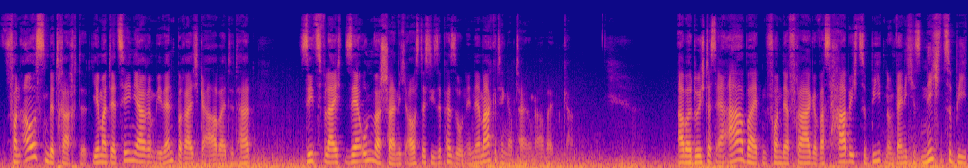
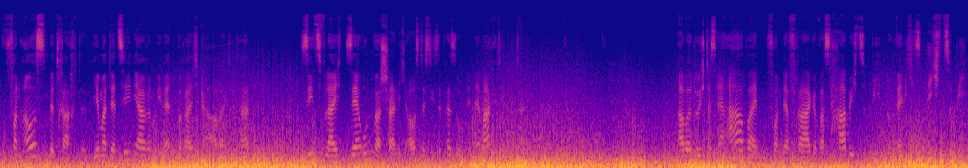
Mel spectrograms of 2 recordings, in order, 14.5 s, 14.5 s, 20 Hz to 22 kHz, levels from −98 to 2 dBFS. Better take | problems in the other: first | wind noise on the microphone; heavy; 3 dB above the speech; occasional gusts in the first

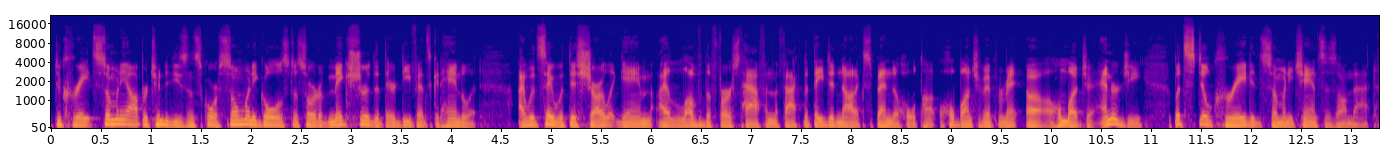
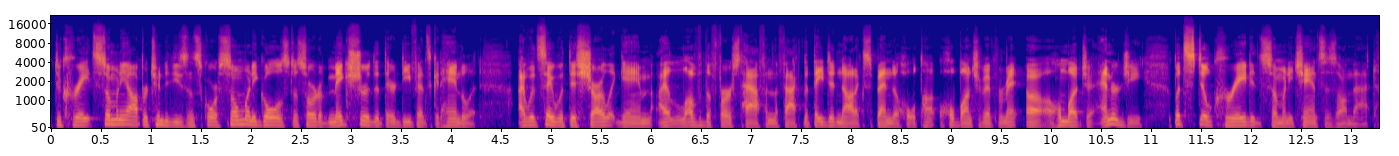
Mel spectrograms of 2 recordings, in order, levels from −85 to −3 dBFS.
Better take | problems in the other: first | thin; somewhat; fading below 1 kHz

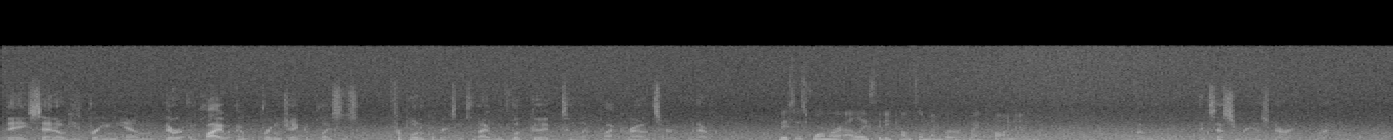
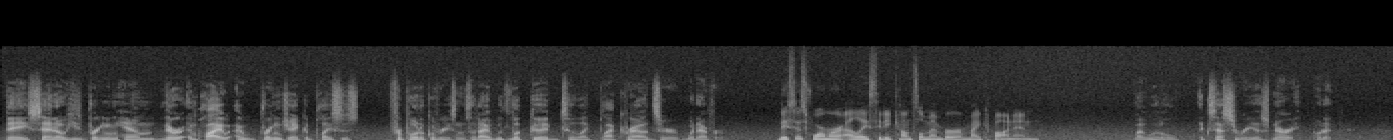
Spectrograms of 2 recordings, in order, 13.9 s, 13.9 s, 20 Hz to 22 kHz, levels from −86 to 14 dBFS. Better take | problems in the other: second | hiss; loud; throughout; 3 dB below the speech; faint in the second

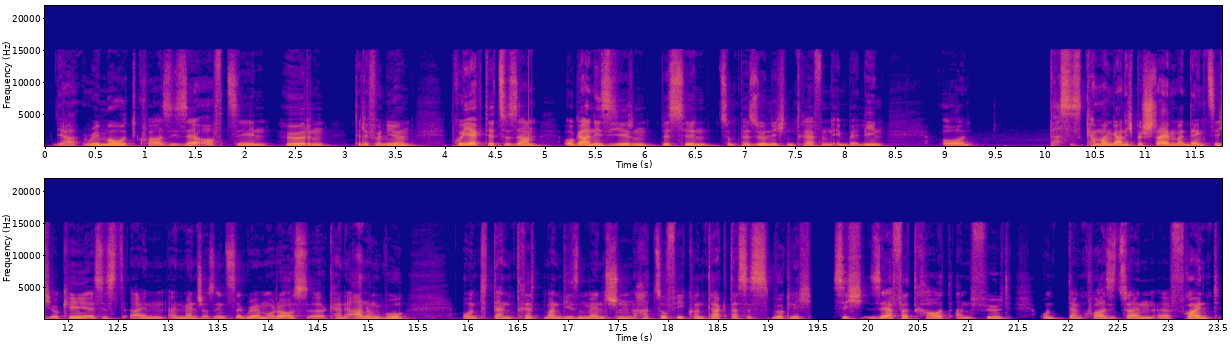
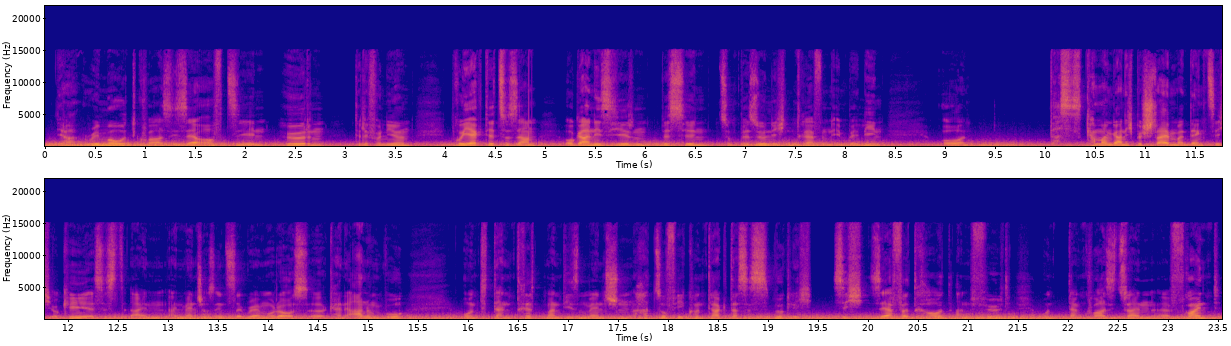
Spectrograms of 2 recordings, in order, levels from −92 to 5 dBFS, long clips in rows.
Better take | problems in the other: first | wind noise on the microphone; heavy; 7 dB below the speech

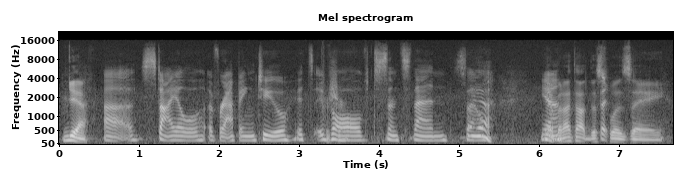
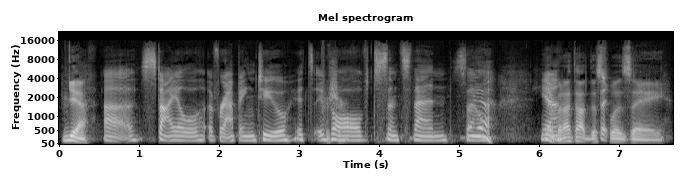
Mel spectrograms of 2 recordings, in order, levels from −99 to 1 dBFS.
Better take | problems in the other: second | hiss; faint; throughout; 25 dB below the speech

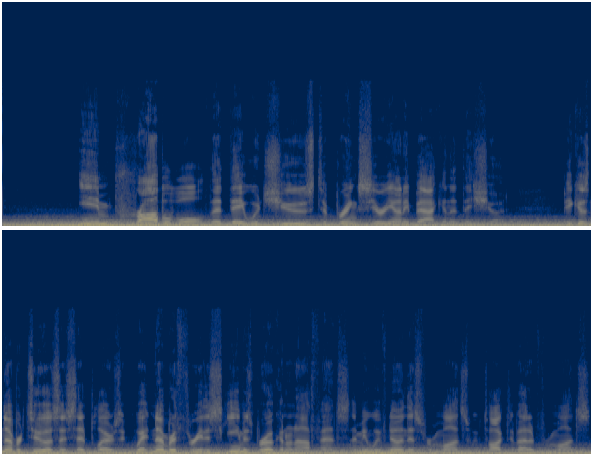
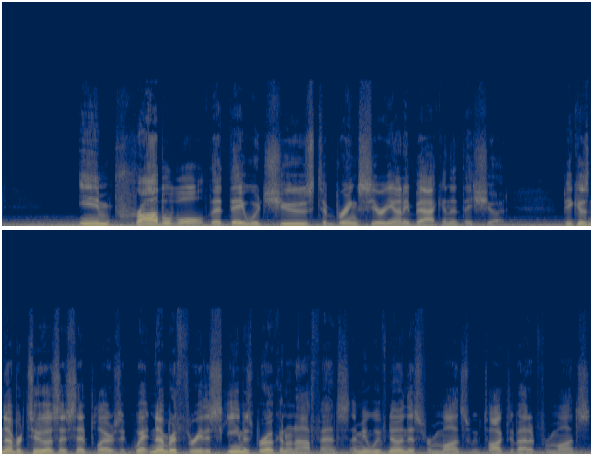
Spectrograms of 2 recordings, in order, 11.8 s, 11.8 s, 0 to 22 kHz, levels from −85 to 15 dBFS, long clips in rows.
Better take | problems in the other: second | low rumble; loud; throughout; 6 dB below the speech; faint in the second

